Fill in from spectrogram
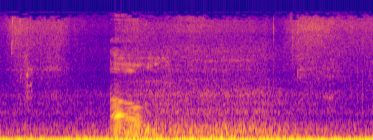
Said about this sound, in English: As you can already hear, I'm in my car.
